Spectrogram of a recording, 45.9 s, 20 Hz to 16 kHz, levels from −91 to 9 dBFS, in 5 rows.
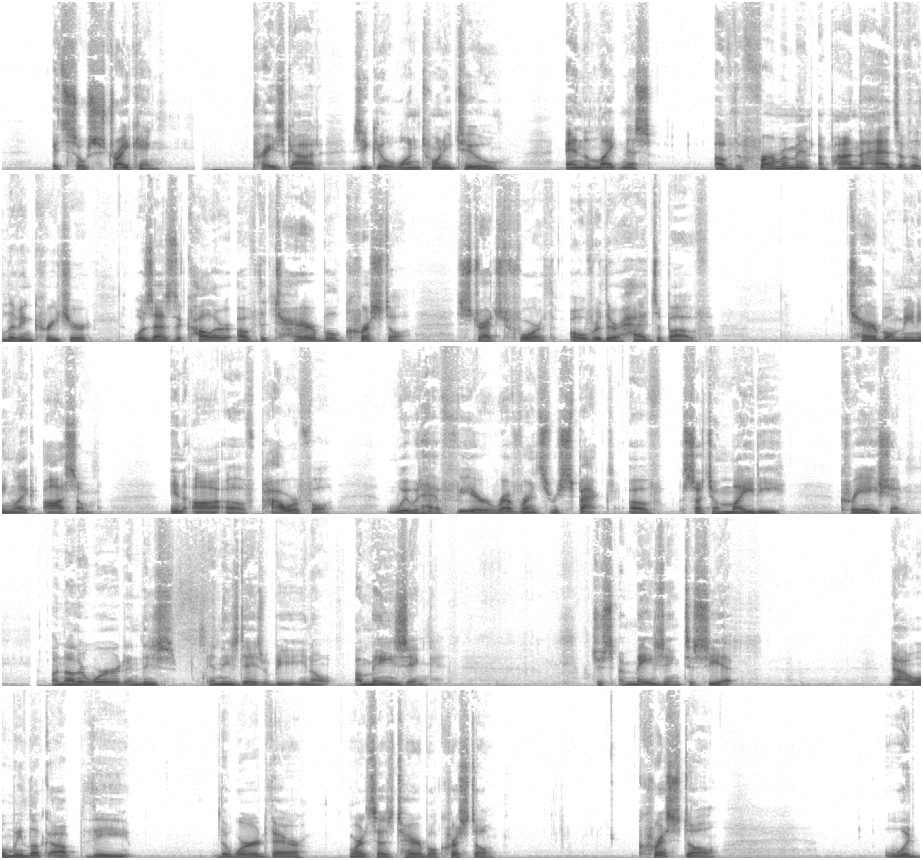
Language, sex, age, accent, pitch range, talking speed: English, male, 40-59, American, 100-120 Hz, 110 wpm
